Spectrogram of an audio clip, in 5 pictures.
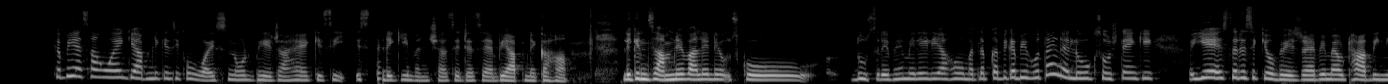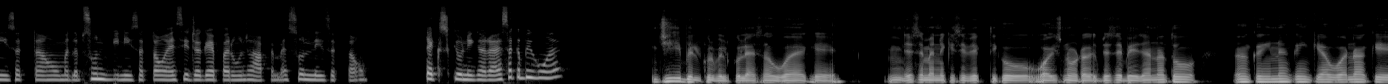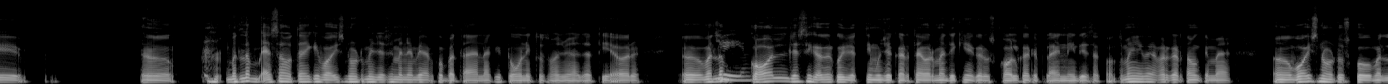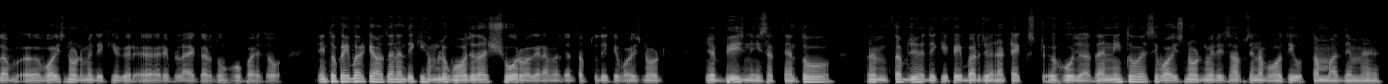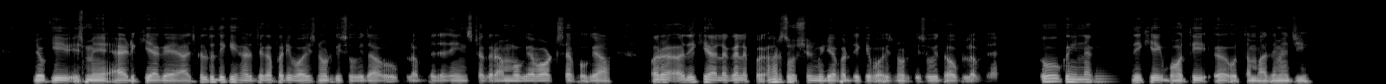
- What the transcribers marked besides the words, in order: in English: "वे"; in English: "टेक्स्ट"; throat clearing; in English: "रिप्लाई"; in English: "प्रेफ़र"; in English: "रिप्लाई"; in English: "टेक्स्ट"; in English: "ऐड"
- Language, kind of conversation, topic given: Hindi, podcast, आप आवाज़ संदेश और लिखित संदेश में से किसे पसंद करते हैं, और क्यों?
